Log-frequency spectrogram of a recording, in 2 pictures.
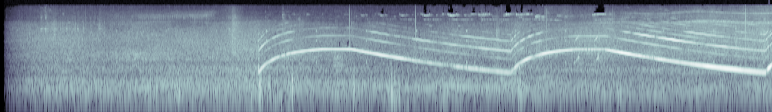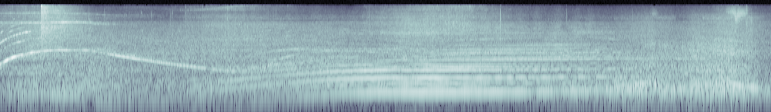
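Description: Fire engine siren winding up and slowly falling away three times: each wail rises quickly to a high pitch, holds briefly, then glides down over a few seconds. After that, a heavy vehicle engine accelerating, its drone rising and then holding steady.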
